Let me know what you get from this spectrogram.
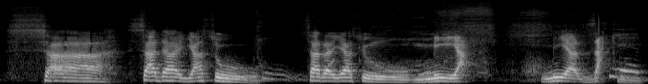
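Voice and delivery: put-on over-the-top Japanese accent, stumbling over the name. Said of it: "over-the-top rendition of the Japanese accent".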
